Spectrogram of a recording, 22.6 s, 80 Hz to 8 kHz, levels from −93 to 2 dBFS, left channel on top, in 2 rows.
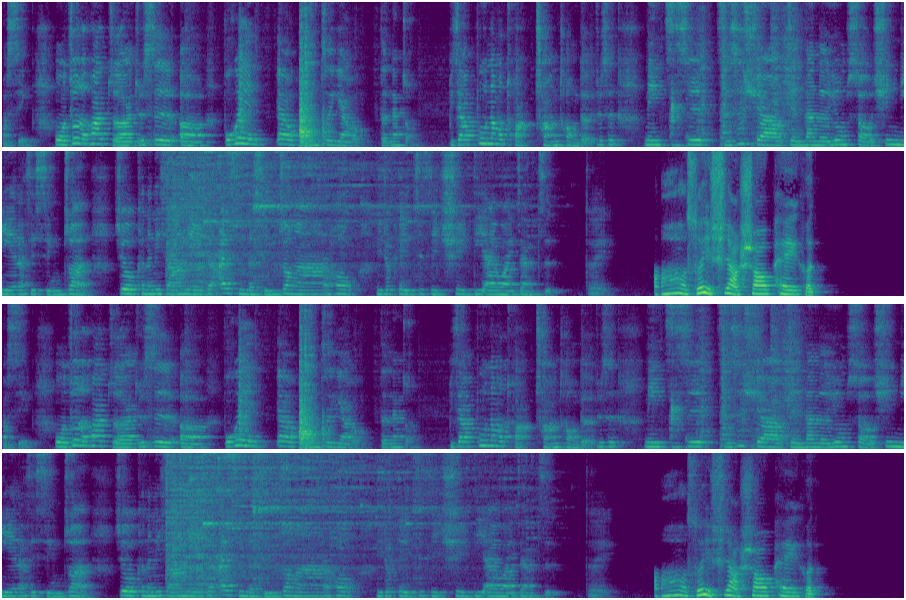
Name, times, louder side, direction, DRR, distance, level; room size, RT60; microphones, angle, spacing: voice 1, 0.0-5.2 5.6-18.2 18.6-18.8, left 3 dB, 30° left, 4.8 m, -36 dB
sound 1, 1.8-2.4 2.8-3.3 3.7-4.7 5.2-5.5 5.7-6.6 6.9-7.0 7.2-10.1, left 2 dB, ahead, 4.5 m, -36 dB
sound 2, 13.3-18.0, right 2 dB, 25° right, 2.9 m, -42 dB
voice 2, 19.5-21.4, left 4 dB, 65° left, 0.6 m, -25 dB
15.5 x 12.5 x 2.4 m
head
